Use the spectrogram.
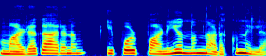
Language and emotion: Malayalam, sad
